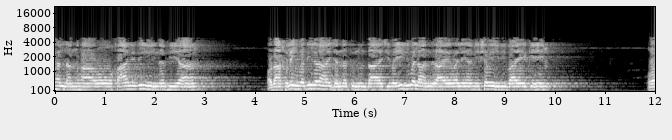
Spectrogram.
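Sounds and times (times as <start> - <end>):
man chanting recitation: 0.0 - 3.3, 4.3 - 10.3.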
